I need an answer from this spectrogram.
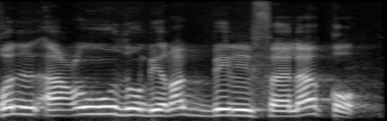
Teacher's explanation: قاف میں قلقلہ ہوتا ہے، آواز لوٹ کر آتی ہے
